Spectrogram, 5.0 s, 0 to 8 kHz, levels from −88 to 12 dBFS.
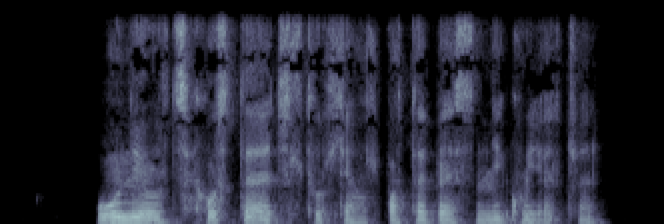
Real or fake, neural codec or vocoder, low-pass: real; none; 7.2 kHz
